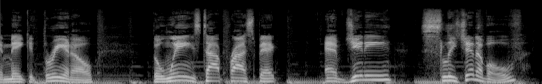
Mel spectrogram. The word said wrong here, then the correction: Svechnikov: is, I probably just butchered that name, Isaac. You want to take a stab at that? Take a stab at that name. – Svechnikov? – Svechnikov. Yeah. Okay, you cheated.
